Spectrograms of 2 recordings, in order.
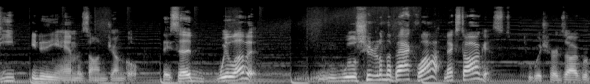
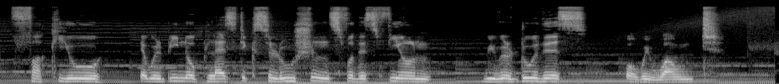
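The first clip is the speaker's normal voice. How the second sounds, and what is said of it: Werner Herzog impression. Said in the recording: “to do a Werner Herzog impression.”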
